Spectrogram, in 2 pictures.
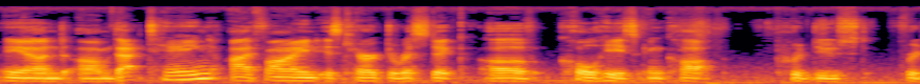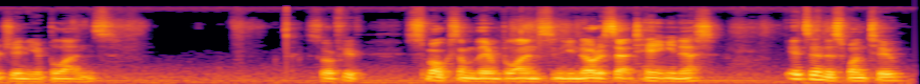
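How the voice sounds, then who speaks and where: A man giving a casual product review as a pipe tobacco reviewer, talking in a halting, deliberate, thoughtful way. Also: fairly low pitch, a little mellow, slight background noise.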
